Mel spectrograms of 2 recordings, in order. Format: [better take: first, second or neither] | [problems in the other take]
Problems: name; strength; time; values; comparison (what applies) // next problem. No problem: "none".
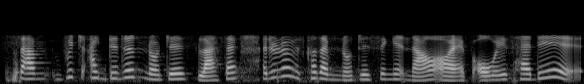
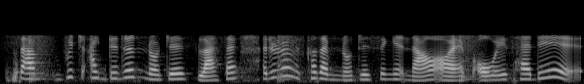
first | background sound (Snare drum); 20 dB below the speech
